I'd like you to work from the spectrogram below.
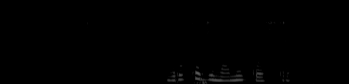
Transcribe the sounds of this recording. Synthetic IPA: ɡɾupːədʲɪnamʲikost̪ɾof

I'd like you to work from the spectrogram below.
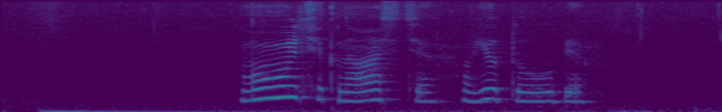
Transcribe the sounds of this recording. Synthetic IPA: mulʲt͡ɕʲɪknasʲtʲɪvjut̪ubʲɪ

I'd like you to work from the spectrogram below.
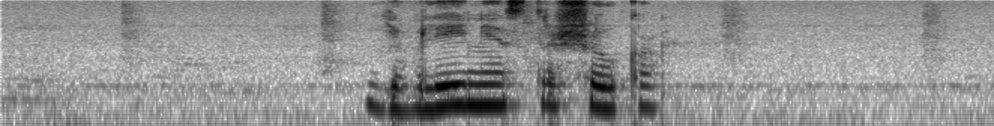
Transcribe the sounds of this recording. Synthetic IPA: jɪvlʲenʲɪjəst̪ɾɐʂɨlˠkə

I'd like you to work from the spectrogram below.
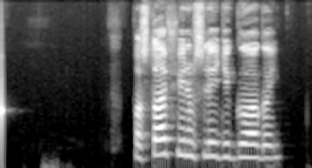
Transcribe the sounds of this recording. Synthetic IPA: pɐst̪ajfʲilʲmsʲlʲedʲiɡɔɡəj

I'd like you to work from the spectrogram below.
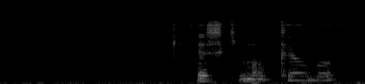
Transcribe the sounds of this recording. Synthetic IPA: eskʲimokʰːɛlˠboj

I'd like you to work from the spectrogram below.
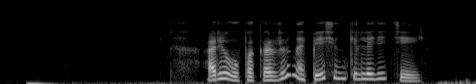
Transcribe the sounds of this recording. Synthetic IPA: ɐɾʲulˠpɐkɐʐɨnɐpʲesʲɪnkʲɪd̪lʲɐdʲɪtʲʰej

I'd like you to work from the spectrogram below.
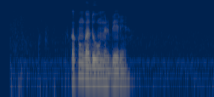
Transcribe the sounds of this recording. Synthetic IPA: fkɐkomɡɐd̪uumʲɪrbʲeɾʲɪ

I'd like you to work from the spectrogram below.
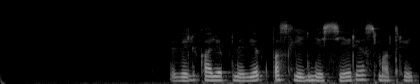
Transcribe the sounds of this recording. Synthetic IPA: vʲɪlʲɪkɐlʲe̞pnɨjvʲekpɐsʲlʲedʲnʲɪjəsʲeɾʲɪjəsmɐt̪ɾʲetʲ

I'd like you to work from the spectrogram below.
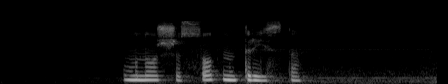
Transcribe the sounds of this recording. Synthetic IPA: umnoʂɨssot̪nət̪ɾʲist̪ə

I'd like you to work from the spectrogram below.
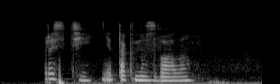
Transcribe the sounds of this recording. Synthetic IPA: pɾɐsʲtʲinʲɛt̪aknɐzvɑlˠɐ

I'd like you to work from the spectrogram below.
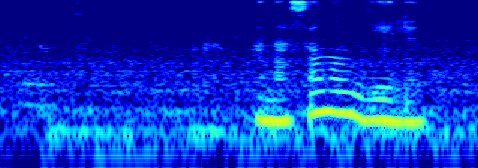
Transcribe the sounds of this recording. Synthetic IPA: ɑnasaməmdʲelʲɪ

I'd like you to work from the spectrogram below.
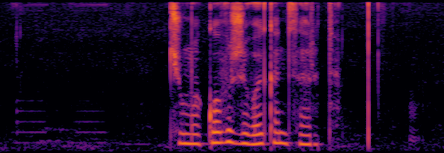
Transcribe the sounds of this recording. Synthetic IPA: t͡ɕumɑkovɨʒɨvojkont̪sert̪

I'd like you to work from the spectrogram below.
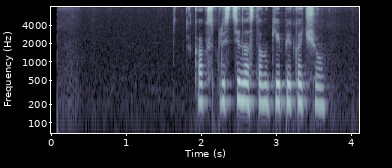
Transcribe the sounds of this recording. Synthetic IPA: kaksplʲɪsʲtʲinɐst̪ɐnkʲepʲɪkɐt͡ɕu

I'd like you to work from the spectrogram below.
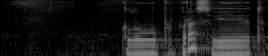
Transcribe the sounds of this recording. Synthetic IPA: klˠuppɾɐsvʲet̪

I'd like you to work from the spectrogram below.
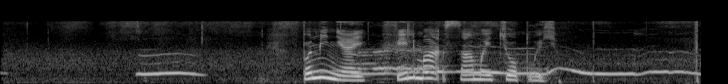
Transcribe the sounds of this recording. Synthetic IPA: pəmʲɪnʲajfʲilʲməsamɨjtʲoplˠɨj

